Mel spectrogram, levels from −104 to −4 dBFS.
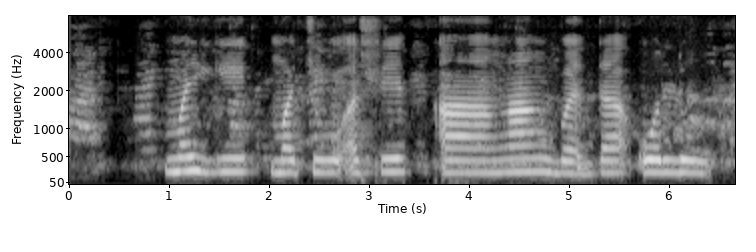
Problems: background conversations at intervals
